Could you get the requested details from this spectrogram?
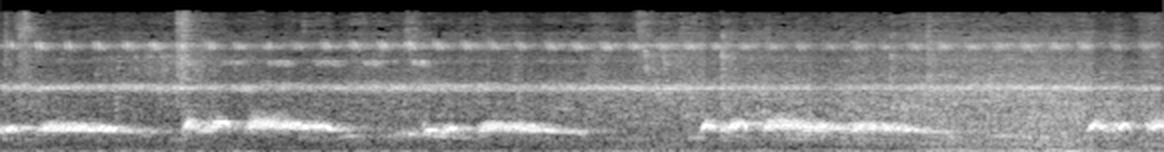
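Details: A spotted dove, seemingly a caged bird cooing back and forth with wild doves outside, gives low, hollow, rolling coos in quick phrases, about five in six seconds, over a steady faint high whine.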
